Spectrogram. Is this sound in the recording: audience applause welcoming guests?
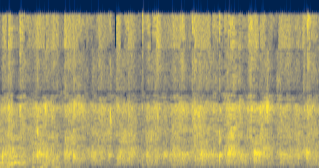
yes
